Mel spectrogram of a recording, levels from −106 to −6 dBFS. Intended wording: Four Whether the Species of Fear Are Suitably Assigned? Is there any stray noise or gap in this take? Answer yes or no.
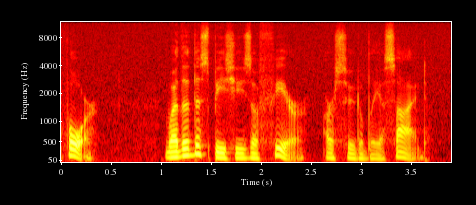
no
